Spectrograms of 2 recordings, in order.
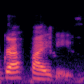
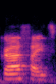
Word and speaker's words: Graphites: you say graphites or graphitees okay so everybody else pronounce it graphitees I pronounce it graphites because it's what the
